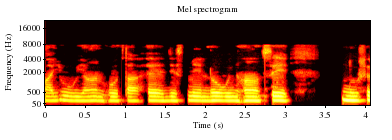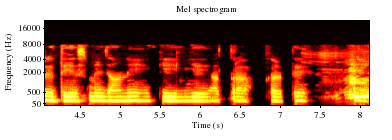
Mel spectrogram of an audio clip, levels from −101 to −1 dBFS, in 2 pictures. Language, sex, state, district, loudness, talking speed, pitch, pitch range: Hindi, male, Uttar Pradesh, Budaun, -19 LUFS, 125 wpm, 155 Hz, 150-160 Hz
